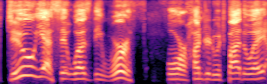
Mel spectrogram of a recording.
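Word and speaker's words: Würth: As we always do, yes, it was the Worth 400, which, by the way, I pronounced it correctly. Thank you very much. Bratwurst. I figured I had to be at least 75-25 right on that one.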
